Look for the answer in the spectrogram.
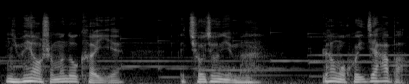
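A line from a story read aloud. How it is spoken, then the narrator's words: Trembling desperate pleading. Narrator (Chinese): 白小燕已经被一系列的凌辱折磨到近乎崩溃，声音颤抖着，不停地向三个人求情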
